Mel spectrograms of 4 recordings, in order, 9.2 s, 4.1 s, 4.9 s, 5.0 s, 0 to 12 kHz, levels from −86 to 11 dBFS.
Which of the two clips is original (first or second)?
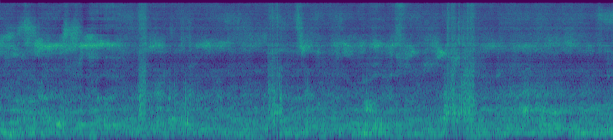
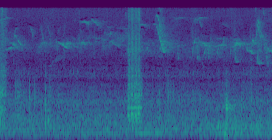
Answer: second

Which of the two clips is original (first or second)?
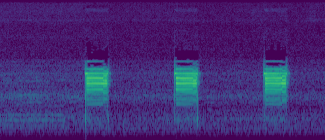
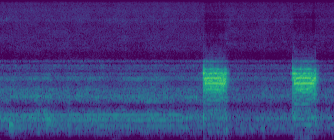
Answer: first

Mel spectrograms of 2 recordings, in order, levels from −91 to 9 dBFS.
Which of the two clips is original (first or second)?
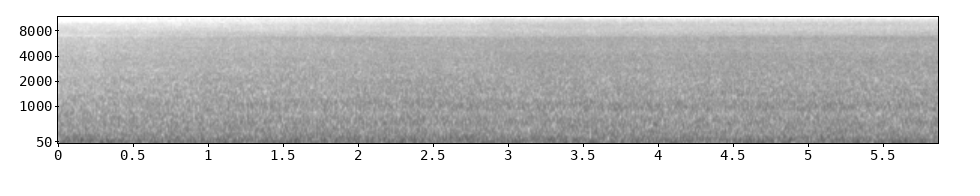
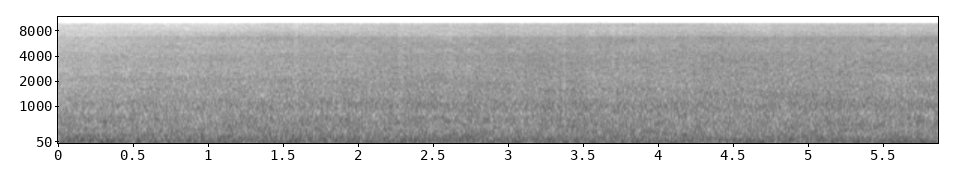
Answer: first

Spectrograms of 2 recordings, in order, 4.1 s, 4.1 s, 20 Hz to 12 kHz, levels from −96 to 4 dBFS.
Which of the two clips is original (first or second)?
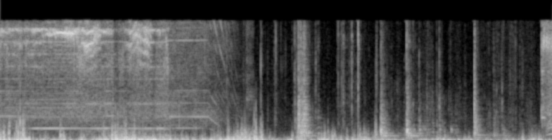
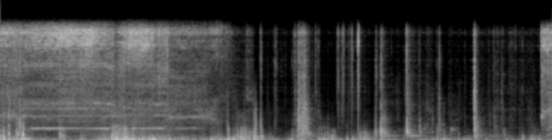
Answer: first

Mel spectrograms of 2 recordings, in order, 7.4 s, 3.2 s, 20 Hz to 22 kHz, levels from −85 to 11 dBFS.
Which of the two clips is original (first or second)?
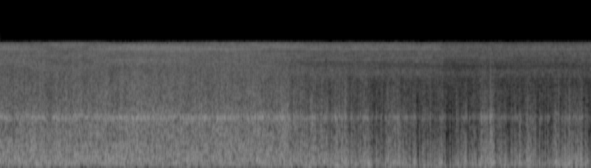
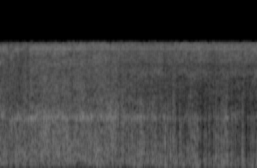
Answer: first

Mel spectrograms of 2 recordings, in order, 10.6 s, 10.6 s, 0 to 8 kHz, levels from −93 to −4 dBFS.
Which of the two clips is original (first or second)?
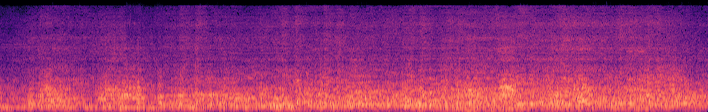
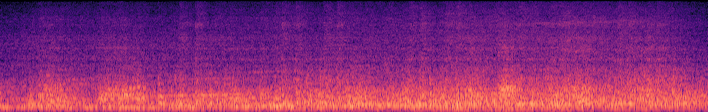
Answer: second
